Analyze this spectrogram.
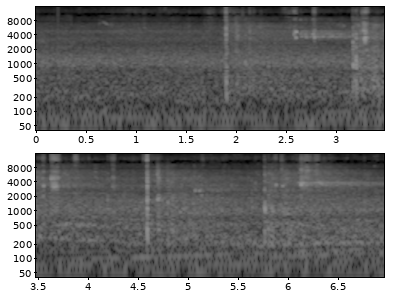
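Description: Tennis rally on a hard court: four sharp racquet strikes on the ball, evenly about a second and a quarter apart, with short high shoe squeaks between them.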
